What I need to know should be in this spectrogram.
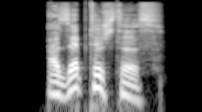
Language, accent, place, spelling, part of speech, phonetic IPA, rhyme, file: German, Germany, Berlin, aseptischstes, adjective, [aˈzɛptɪʃstəs], -ɛptɪʃstəs, De-aseptischstes.ogg
- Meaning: strong/mixed nominative/accusative neuter singular superlative degree of aseptisch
